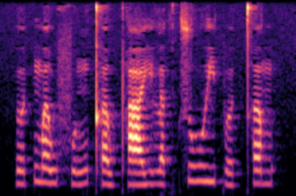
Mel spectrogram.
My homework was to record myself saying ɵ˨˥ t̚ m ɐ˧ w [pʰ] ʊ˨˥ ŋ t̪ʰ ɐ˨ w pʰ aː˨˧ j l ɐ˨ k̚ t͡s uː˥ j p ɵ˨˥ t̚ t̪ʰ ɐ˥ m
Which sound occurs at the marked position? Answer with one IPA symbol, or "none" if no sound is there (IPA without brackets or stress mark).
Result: f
